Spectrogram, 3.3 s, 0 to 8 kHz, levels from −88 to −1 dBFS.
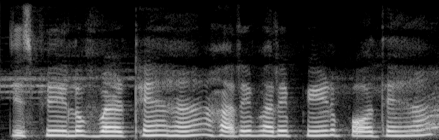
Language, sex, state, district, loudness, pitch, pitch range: Hindi, female, Chhattisgarh, Raipur, -17 LUFS, 265 Hz, 255-275 Hz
